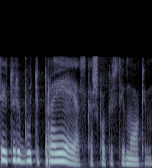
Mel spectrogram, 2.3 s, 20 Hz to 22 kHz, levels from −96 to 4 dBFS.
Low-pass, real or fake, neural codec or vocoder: 5.4 kHz; real; none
